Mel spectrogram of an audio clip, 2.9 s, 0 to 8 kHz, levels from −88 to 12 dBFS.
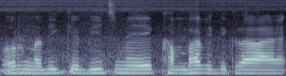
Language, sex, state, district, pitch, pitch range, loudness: Hindi, male, Madhya Pradesh, Katni, 140 Hz, 130-145 Hz, -17 LUFS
